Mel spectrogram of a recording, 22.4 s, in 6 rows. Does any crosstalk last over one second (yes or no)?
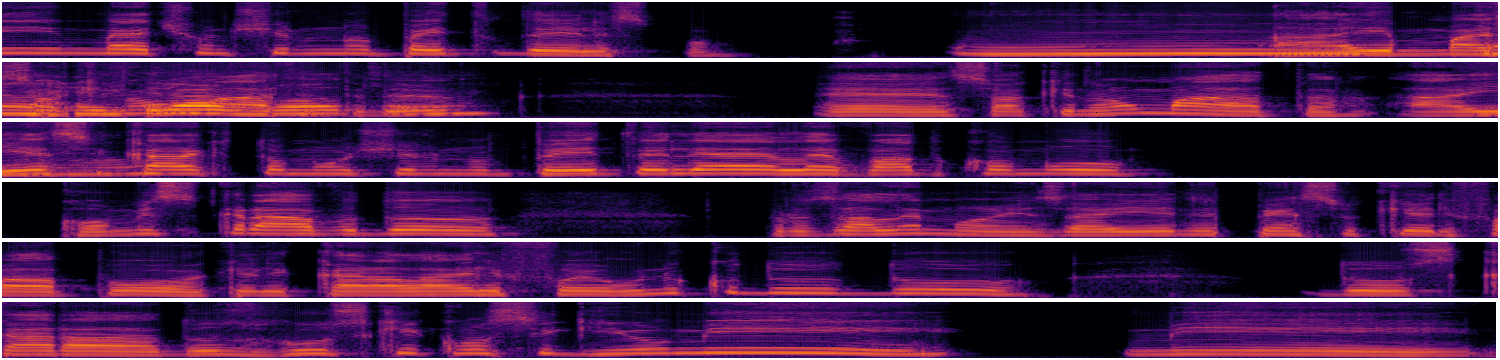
yes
